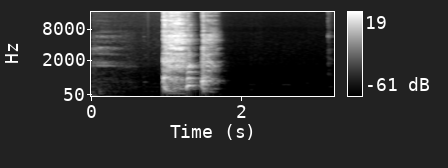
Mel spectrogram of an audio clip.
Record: {"cough_length": "3.2 s", "cough_amplitude": 32768, "cough_signal_mean_std_ratio": 0.36, "survey_phase": "alpha (2021-03-01 to 2021-08-12)", "age": "65+", "gender": "Female", "wearing_mask": "No", "symptom_none": true, "smoker_status": "Never smoked", "respiratory_condition_asthma": false, "respiratory_condition_other": false, "recruitment_source": "REACT", "submission_delay": "1 day", "covid_test_result": "Negative", "covid_test_method": "RT-qPCR"}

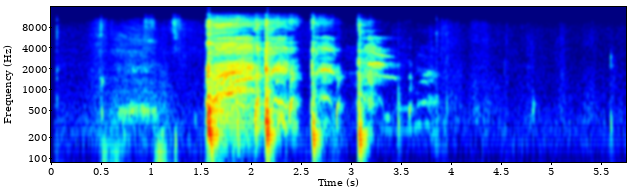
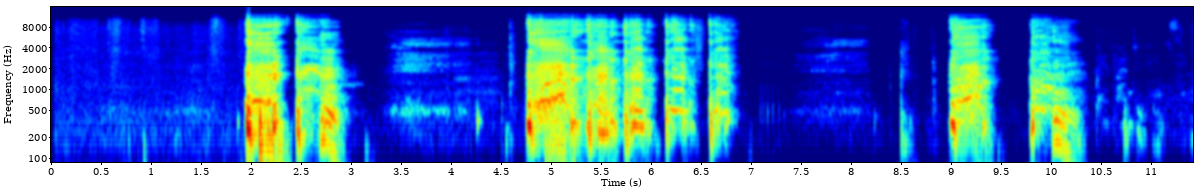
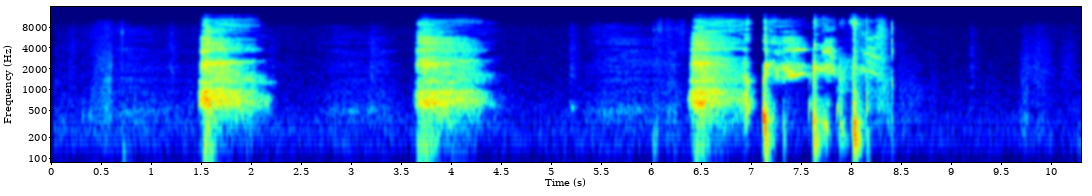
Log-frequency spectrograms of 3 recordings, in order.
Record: {"cough_length": "5.8 s", "cough_amplitude": 31845, "cough_signal_mean_std_ratio": 0.32, "three_cough_length": "11.4 s", "three_cough_amplitude": 32768, "three_cough_signal_mean_std_ratio": 0.35, "exhalation_length": "10.3 s", "exhalation_amplitude": 12026, "exhalation_signal_mean_std_ratio": 0.37, "survey_phase": "beta (2021-08-13 to 2022-03-07)", "age": "45-64", "gender": "Male", "wearing_mask": "No", "symptom_cough_any": true, "symptom_new_continuous_cough": true, "symptom_runny_or_blocked_nose": true, "symptom_shortness_of_breath": true, "symptom_sore_throat": true, "symptom_diarrhoea": true, "symptom_fatigue": true, "symptom_fever_high_temperature": true, "symptom_headache": true, "smoker_status": "Never smoked", "respiratory_condition_asthma": false, "respiratory_condition_other": false, "recruitment_source": "Test and Trace", "submission_delay": "1 day", "covid_test_result": "Positive", "covid_test_method": "RT-qPCR", "covid_ct_value": 20.9, "covid_ct_gene": "ORF1ab gene", "covid_ct_mean": 21.6, "covid_viral_load": "85000 copies/ml", "covid_viral_load_category": "Low viral load (10K-1M copies/ml)"}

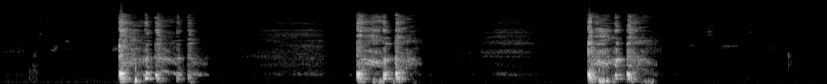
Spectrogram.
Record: {"three_cough_length": "8.3 s", "three_cough_amplitude": 32768, "three_cough_signal_mean_std_ratio": 0.27, "survey_phase": "beta (2021-08-13 to 2022-03-07)", "age": "18-44", "gender": "Male", "wearing_mask": "No", "symptom_none": true, "symptom_onset": "8 days", "smoker_status": "Ex-smoker", "respiratory_condition_asthma": false, "respiratory_condition_other": false, "recruitment_source": "Test and Trace", "submission_delay": "1 day", "covid_test_result": "Positive", "covid_test_method": "ePCR"}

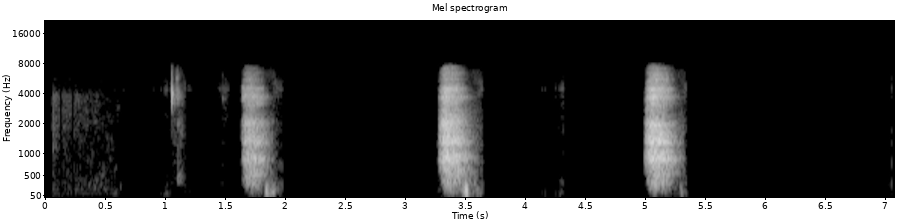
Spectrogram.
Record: {"exhalation_length": "7.1 s", "exhalation_amplitude": 8983, "exhalation_signal_mean_std_ratio": 0.21, "survey_phase": "alpha (2021-03-01 to 2021-08-12)", "age": "45-64", "gender": "Male", "wearing_mask": "No", "symptom_cough_any": true, "symptom_fatigue": true, "symptom_change_to_sense_of_smell_or_taste": true, "symptom_onset": "7 days", "smoker_status": "Ex-smoker", "respiratory_condition_asthma": false, "respiratory_condition_other": false, "recruitment_source": "Test and Trace", "submission_delay": "1 day", "covid_test_result": "Positive", "covid_test_method": "RT-qPCR", "covid_ct_value": 24.4, "covid_ct_gene": "ORF1ab gene", "covid_ct_mean": 24.7, "covid_viral_load": "8100 copies/ml", "covid_viral_load_category": "Minimal viral load (< 10K copies/ml)"}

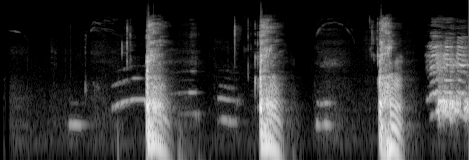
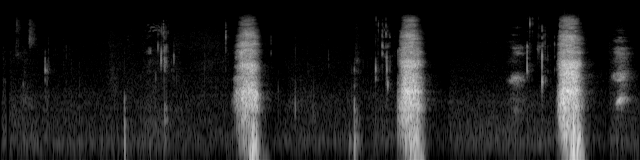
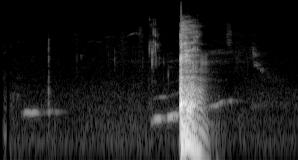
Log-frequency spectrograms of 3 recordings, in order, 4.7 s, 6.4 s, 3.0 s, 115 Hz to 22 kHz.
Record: {"three_cough_length": "4.7 s", "three_cough_amplitude": 32768, "three_cough_signal_mean_std_ratio": 0.36, "exhalation_length": "6.4 s", "exhalation_amplitude": 28547, "exhalation_signal_mean_std_ratio": 0.25, "cough_length": "3.0 s", "cough_amplitude": 32768, "cough_signal_mean_std_ratio": 0.2, "survey_phase": "beta (2021-08-13 to 2022-03-07)", "age": "18-44", "gender": "Male", "wearing_mask": "No", "symptom_none": true, "smoker_status": "Ex-smoker", "respiratory_condition_asthma": false, "respiratory_condition_other": false, "recruitment_source": "REACT", "submission_delay": "1 day", "covid_test_result": "Negative", "covid_test_method": "RT-qPCR", "influenza_a_test_result": "Negative", "influenza_b_test_result": "Negative"}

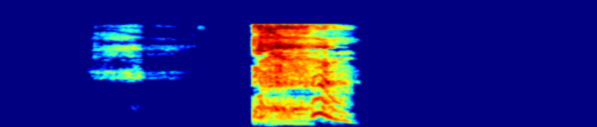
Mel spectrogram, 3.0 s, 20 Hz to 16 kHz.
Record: {"cough_length": "3.0 s", "cough_amplitude": 26293, "cough_signal_mean_std_ratio": 0.32, "survey_phase": "beta (2021-08-13 to 2022-03-07)", "age": "45-64", "gender": "Female", "wearing_mask": "No", "symptom_cough_any": true, "symptom_runny_or_blocked_nose": true, "symptom_shortness_of_breath": true, "symptom_fatigue": true, "symptom_other": true, "symptom_onset": "6 days", "smoker_status": "Ex-smoker", "respiratory_condition_asthma": false, "respiratory_condition_other": false, "recruitment_source": "Test and Trace", "submission_delay": "2 days", "covid_test_result": "Positive", "covid_test_method": "RT-qPCR", "covid_ct_value": 16.4, "covid_ct_gene": "ORF1ab gene", "covid_ct_mean": 16.6, "covid_viral_load": "3700000 copies/ml", "covid_viral_load_category": "High viral load (>1M copies/ml)"}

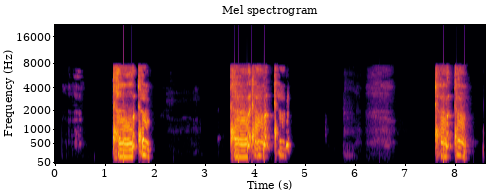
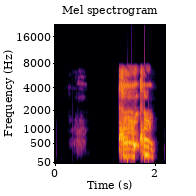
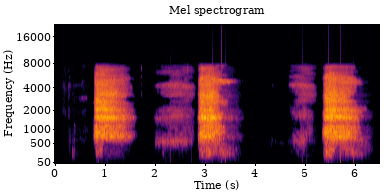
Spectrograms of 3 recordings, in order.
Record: {"three_cough_length": "8.6 s", "three_cough_amplitude": 31201, "three_cough_signal_mean_std_ratio": 0.41, "cough_length": "2.2 s", "cough_amplitude": 32767, "cough_signal_mean_std_ratio": 0.45, "exhalation_length": "6.5 s", "exhalation_amplitude": 32608, "exhalation_signal_mean_std_ratio": 0.46, "survey_phase": "beta (2021-08-13 to 2022-03-07)", "age": "18-44", "gender": "Female", "wearing_mask": "No", "symptom_cough_any": true, "symptom_runny_or_blocked_nose": true, "symptom_shortness_of_breath": true, "symptom_sore_throat": true, "symptom_abdominal_pain": true, "symptom_fatigue": true, "symptom_headache": true, "symptom_change_to_sense_of_smell_or_taste": true, "symptom_loss_of_taste": true, "symptom_onset": "3 days", "smoker_status": "Ex-smoker", "respiratory_condition_asthma": false, "respiratory_condition_other": false, "recruitment_source": "Test and Trace", "submission_delay": "1 day", "covid_test_result": "Positive", "covid_test_method": "RT-qPCR", "covid_ct_value": 19.9, "covid_ct_gene": "ORF1ab gene", "covid_ct_mean": 20.5, "covid_viral_load": "190000 copies/ml", "covid_viral_load_category": "Low viral load (10K-1M copies/ml)"}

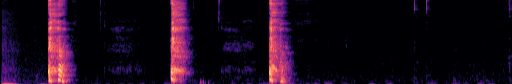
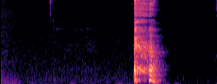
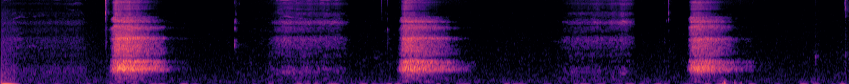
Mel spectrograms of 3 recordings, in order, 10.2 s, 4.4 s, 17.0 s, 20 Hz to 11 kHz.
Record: {"three_cough_length": "10.2 s", "three_cough_amplitude": 32766, "three_cough_signal_mean_std_ratio": 0.23, "cough_length": "4.4 s", "cough_amplitude": 32766, "cough_signal_mean_std_ratio": 0.24, "exhalation_length": "17.0 s", "exhalation_amplitude": 32766, "exhalation_signal_mean_std_ratio": 0.4, "survey_phase": "beta (2021-08-13 to 2022-03-07)", "age": "45-64", "gender": "Male", "wearing_mask": "No", "symptom_none": true, "smoker_status": "Ex-smoker", "respiratory_condition_asthma": false, "respiratory_condition_other": false, "recruitment_source": "REACT", "submission_delay": "2 days", "covid_test_result": "Negative", "covid_test_method": "RT-qPCR", "influenza_a_test_result": "Negative", "influenza_b_test_result": "Negative"}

